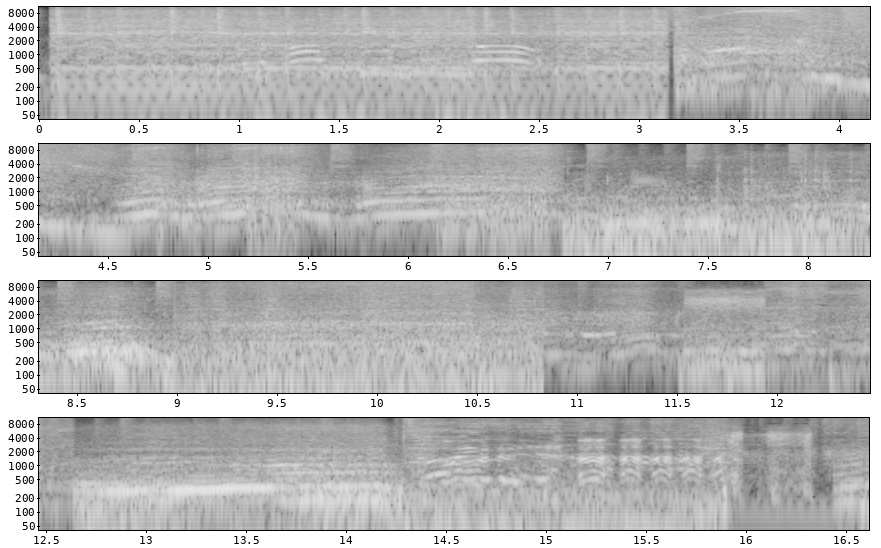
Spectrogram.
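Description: A car engine revving hard with tyres squealing, mixed with voices and some music.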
